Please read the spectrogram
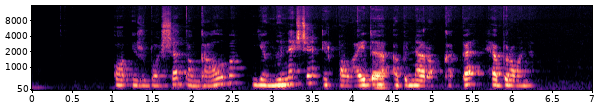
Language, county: Lithuanian, Vilnius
